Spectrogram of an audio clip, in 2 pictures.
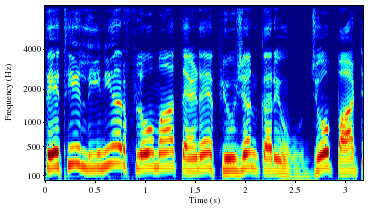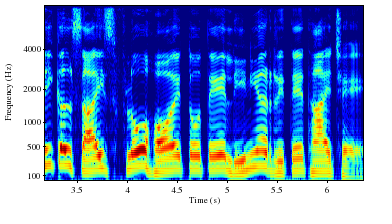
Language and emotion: Gujarati, neutral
